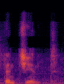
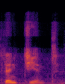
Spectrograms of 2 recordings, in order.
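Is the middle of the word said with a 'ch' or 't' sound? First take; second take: ch; ch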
